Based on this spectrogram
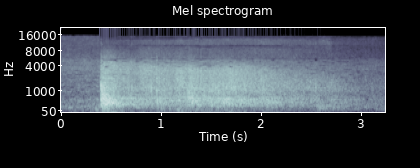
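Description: A burst of gunfire sound effect in a dramatized wartime scene: a sharp loud onset followed by a sustained crackling, rattling blast that slowly fades over a few seconds, with no talk.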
